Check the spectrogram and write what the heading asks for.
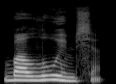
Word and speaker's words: балуемся: Потому что нормативное ударение в этом слове «балуемся». Предвижу ваш гнев. Простите, но этот литературный вариант зафиксирован орфоэпическими словарями.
